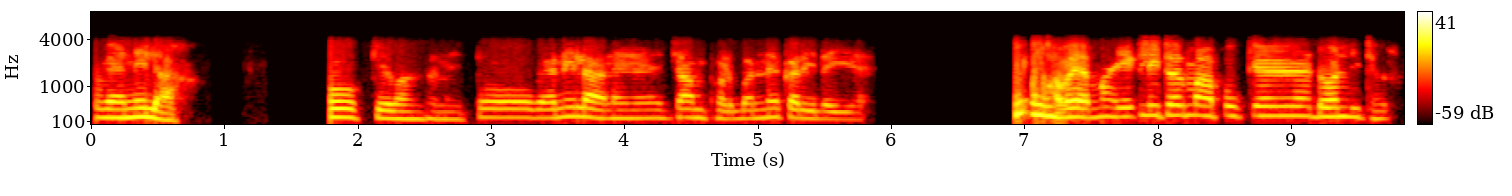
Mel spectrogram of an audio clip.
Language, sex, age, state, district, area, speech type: Gujarati, male, 18-30, Gujarat, Anand, urban, conversation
